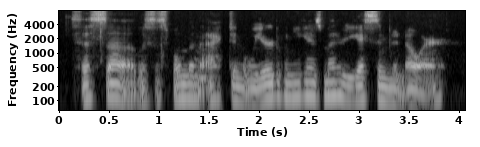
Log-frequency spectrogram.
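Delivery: hushed, quiet half-whisper. Voicing a young Glasswalker who nudges Olivia with a question: half-whispering. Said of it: "just kinda whispers to her".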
